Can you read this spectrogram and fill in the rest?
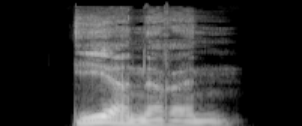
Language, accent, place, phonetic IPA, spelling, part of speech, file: German, Germany, Berlin, [ˈeːɐnəʁən], eherneren, adjective, De-eherneren.ogg
- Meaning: inflection of ehern: 1. strong genitive masculine/neuter singular comparative degree 2. weak/mixed genitive/dative all-gender singular comparative degree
